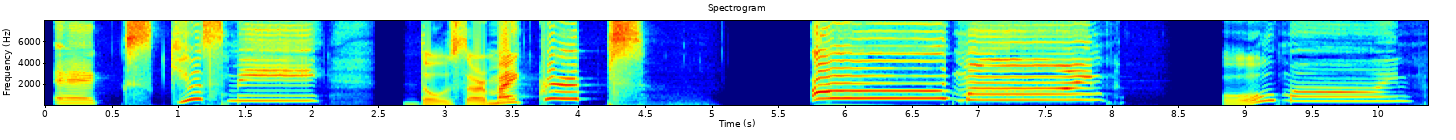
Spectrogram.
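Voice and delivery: high, loud squawking seagull demanding its lunch; a bossy gull shrieking for its food; greedy seagull voice. Acted. Seagull voiced again, crepes.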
